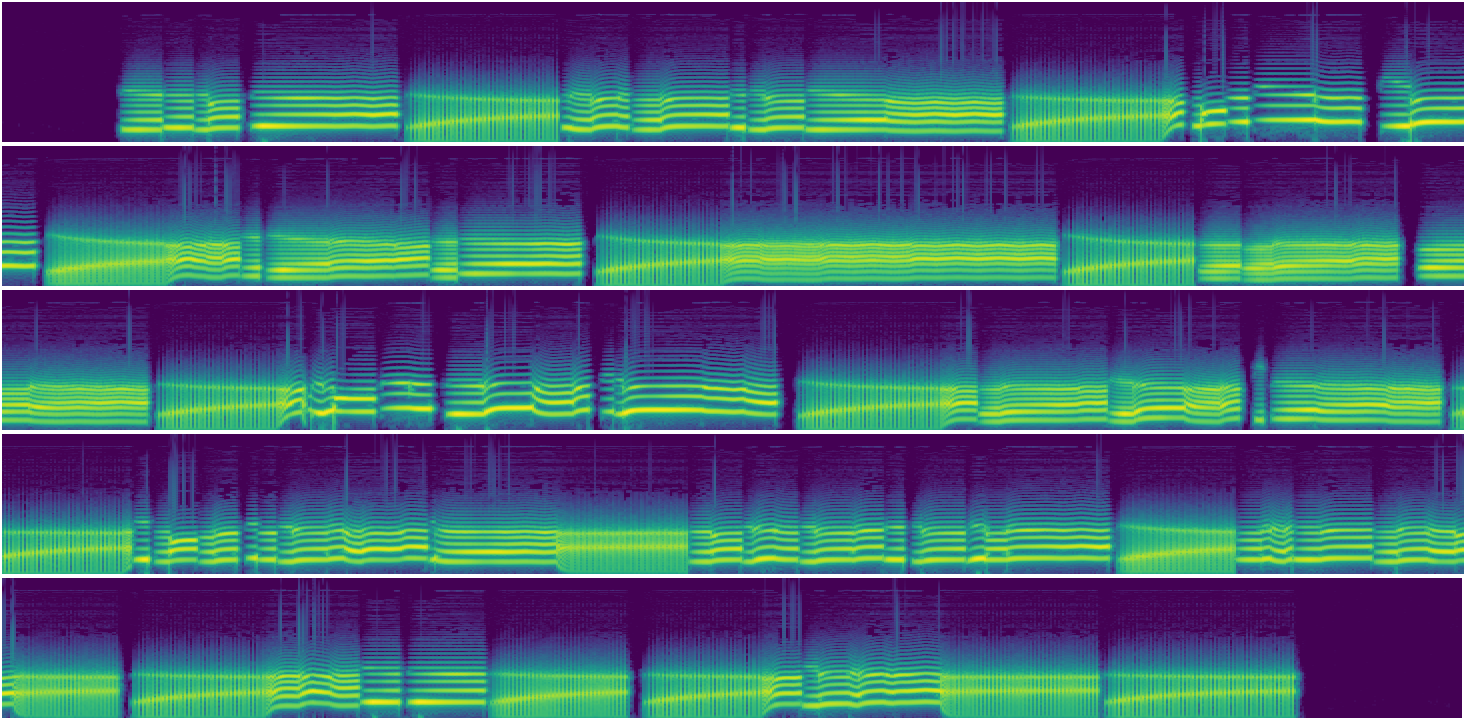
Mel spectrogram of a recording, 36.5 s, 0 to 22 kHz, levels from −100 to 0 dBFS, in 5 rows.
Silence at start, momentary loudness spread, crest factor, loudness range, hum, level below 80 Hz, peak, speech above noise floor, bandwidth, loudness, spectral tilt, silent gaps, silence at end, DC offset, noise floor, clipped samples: 0.6 s; 8 LU; 10 dB; 3 LU; none; -42 dBFS; 0 dBFS; 74 dB; 3.3 kHz; -10 LUFS; -10.5 dB/octave; none; 0.85 s; under 0.1%; -84 dBFS; under 0.1%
